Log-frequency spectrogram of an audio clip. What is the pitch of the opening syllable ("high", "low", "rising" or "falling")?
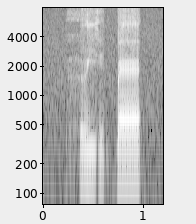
high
